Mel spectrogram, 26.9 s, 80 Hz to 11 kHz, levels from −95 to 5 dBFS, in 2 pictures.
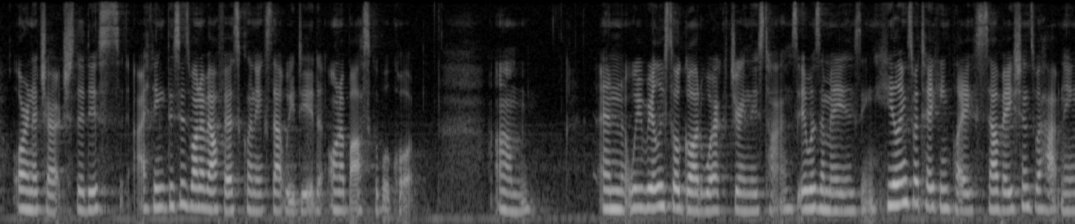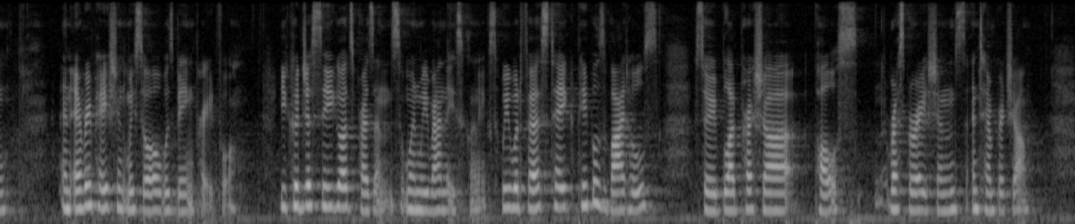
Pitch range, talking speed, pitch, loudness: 220-255 Hz, 165 wpm, 235 Hz, -35 LUFS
